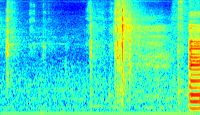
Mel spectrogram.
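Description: Tarot card being drawn from the deck: a faint, brief rustle of card stock with a couple of light clicks about a second in, over a low steady hum.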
